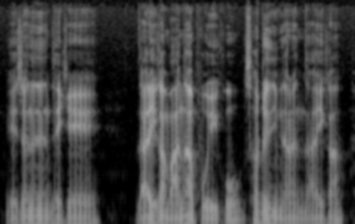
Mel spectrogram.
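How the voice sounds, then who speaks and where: Deep-voiced man of thirty, calm reflection. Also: fairly quick, clean tone, dry recording. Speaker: office worker and YouTuber. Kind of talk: reflective personal monologue.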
